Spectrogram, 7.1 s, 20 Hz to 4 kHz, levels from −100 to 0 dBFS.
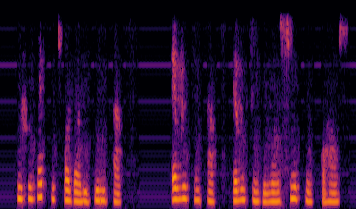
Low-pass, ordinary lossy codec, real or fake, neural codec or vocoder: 3.6 kHz; none; fake; vocoder, 22.05 kHz, 80 mel bands, HiFi-GAN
